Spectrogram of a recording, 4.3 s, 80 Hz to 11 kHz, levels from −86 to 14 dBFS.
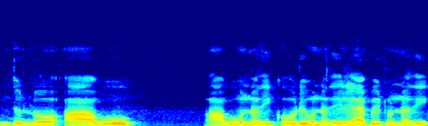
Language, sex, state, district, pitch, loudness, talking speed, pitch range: Telugu, male, Telangana, Mahabubabad, 110 Hz, -18 LUFS, 110 wpm, 110-115 Hz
